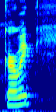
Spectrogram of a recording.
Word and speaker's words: Gerwig: This is Greta Gerwig. Is that how you say her name? – Gerwig.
